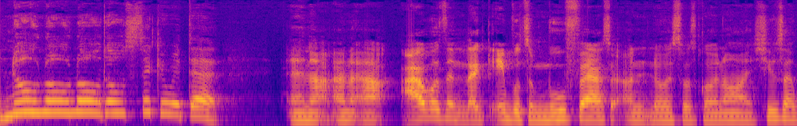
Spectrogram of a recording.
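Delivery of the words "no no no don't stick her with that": very high, loud mock-alarmed intern; hammed-up frantic objection; imitated urgent protest. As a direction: leap in to stop someone, voice shooting up. Imitates intern stopping the nurse.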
